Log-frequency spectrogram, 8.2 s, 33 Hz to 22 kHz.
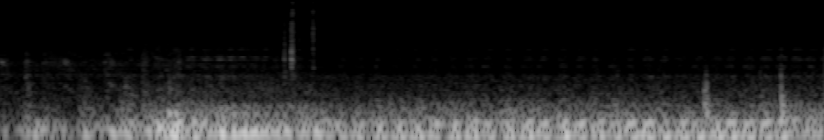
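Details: Ford Falcon BF on dedicated LPG after a hard start, which happens about 1 in 10 starts: a deep, uneven, lumpy idle that runs rough until driven. The cause is unknown.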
